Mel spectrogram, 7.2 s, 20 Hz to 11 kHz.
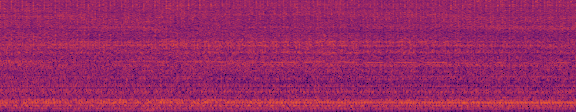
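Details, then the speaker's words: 2007 GMC Sierra after a driveway oil pressure sensor replacement: the gauge no longer pegs to 80 at key-on and oil pressure reads normal. Steady, even idle with no knocks, ticks or surging; engine sounds healthy; no leaks seen. "So now let's jump over here. Everything sounds good."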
